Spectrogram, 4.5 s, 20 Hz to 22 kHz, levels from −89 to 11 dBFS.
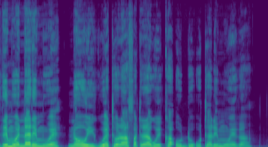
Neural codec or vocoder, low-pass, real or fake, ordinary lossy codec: none; none; real; none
